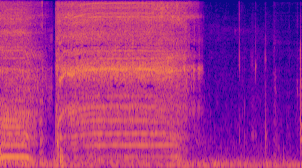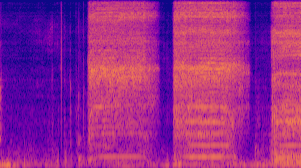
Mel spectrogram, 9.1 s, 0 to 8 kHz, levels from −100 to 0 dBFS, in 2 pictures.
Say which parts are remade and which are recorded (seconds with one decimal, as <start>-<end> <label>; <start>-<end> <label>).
0.0-2.3 recorded; 2.3-2.8 remade; 2.8-4.1 recorded; 4.1-5.7 remade; 5.7-6.3 recorded; 6.3-9.1 remade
